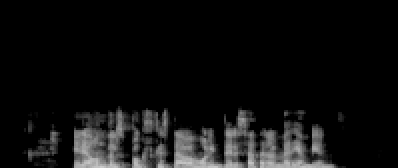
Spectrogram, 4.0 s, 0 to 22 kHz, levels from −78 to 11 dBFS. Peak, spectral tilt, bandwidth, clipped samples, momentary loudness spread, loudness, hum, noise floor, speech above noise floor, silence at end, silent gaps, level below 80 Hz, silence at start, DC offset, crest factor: -2 dBFS; -4.5 dB/octave; 7.8 kHz; under 0.1%; 8 LU; -16 LUFS; none; -46 dBFS; 30 dB; 0.65 s; none; -62 dBFS; 0.5 s; under 0.1%; 16 dB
